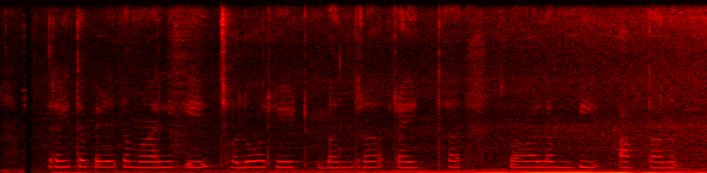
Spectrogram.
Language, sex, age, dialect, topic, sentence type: Kannada, female, 25-30, Dharwad Kannada, banking, statement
